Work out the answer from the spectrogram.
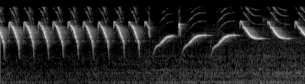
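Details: A Belgian canary singing in the morning gives a rapid trill of about a dozen falling notes, then shifts to slower, sweeping rising whistles repeated roughly every quarter second.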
